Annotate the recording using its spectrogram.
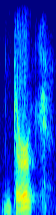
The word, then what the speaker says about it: Dirk: Dirk, D-I-R-K, Hushbeck, H-U-S-H-B-E-C-K.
